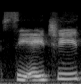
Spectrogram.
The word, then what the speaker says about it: che: think say, and then CHE, che, but it's the opposite. So, it's going to be CHE is K, Che.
